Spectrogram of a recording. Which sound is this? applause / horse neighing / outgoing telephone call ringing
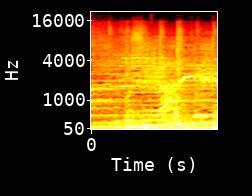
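horse neighing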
